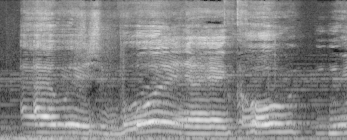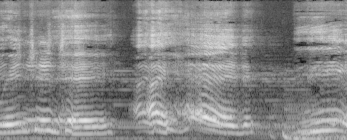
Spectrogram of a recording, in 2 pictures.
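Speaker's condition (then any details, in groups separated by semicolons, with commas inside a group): Cerebral palsy; from birth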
